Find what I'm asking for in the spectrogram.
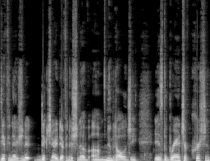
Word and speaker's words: pneumatology: And when we talk about pneumatology or pneumatology, if you want to pronounce the P, um, give me a second.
